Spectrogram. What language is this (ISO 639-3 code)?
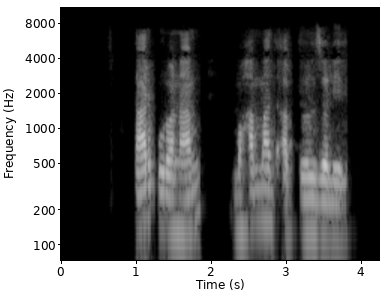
ben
